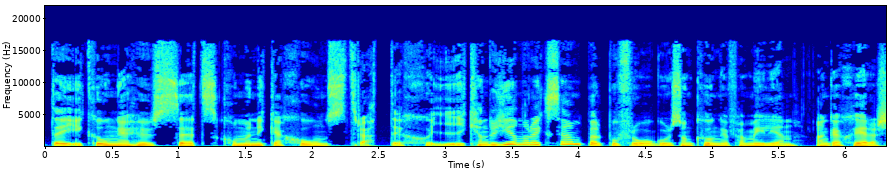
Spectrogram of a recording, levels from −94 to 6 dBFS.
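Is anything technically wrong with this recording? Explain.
No, nothing technically wrong turns up here; the speech comes through without any fault to point at.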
